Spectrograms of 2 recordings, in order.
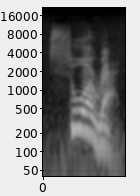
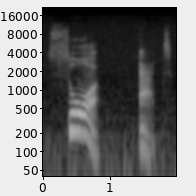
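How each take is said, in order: First: The r is sounded and glides into the next word. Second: The r is dropped, with space between words.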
